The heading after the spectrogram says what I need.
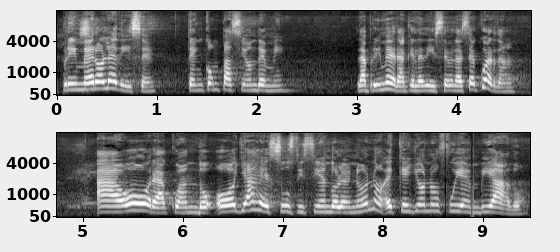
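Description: Woman preacher, animated sermon delivery, higher voice, big reverberant church hall. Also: moderate pace. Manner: animated, addresses congregation directly, acts out quotes.

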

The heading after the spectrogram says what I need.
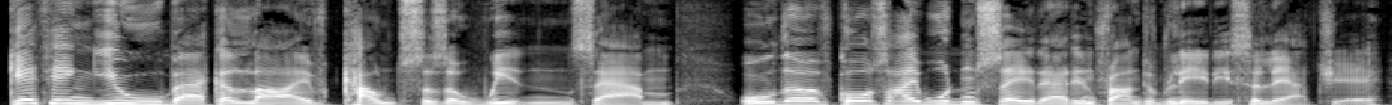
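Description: A brisk, kindly aristocratic lady talks in a bright, fussing way, as a male narrator plays her. Her voice is pitched well above the reader's own and swings about lively. The sound is close and dry. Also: dry recording. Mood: fond.

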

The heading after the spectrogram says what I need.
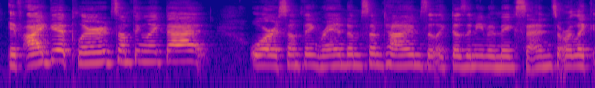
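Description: A woman's voice: medium pitch, a bit bright. A woman co-hosting a podcast, talking in an earnest, emphatic way and laughing easily. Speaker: podcast co-host. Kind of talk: casual chat.

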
